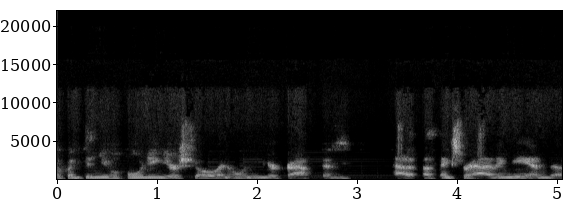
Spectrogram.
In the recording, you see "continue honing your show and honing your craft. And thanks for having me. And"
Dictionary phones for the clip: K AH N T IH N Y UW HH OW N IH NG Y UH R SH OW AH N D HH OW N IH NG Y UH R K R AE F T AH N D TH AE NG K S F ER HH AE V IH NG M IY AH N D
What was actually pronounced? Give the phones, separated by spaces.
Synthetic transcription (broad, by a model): K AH N T IH N Y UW HH OW N IH NG Y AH R SH OW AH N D HH OW N IH NG Y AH R K R AE F T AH N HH TH AE NG K S F ER HH AE V IH NG M IY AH N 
